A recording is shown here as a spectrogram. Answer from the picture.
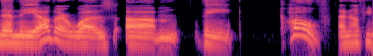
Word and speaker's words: Cobh: And then the other was the Cove. I don't know if you know the town of Cove. It's spelled actually Cobh.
